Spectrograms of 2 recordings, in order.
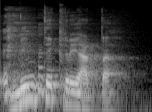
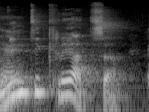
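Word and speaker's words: minte creață: Minte creata. – Well, now we are encountering here a very frequent problem that most foreigners have in pronouncing the T with a comma underneath.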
